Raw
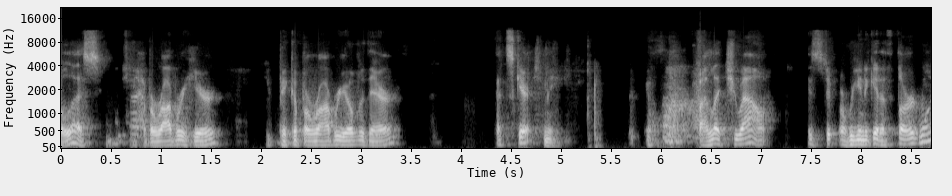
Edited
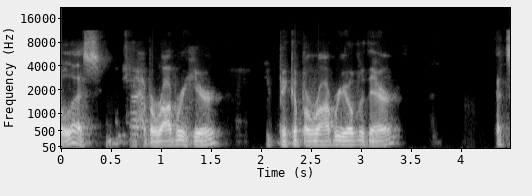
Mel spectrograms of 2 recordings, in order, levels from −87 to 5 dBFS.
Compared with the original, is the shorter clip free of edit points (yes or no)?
yes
